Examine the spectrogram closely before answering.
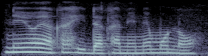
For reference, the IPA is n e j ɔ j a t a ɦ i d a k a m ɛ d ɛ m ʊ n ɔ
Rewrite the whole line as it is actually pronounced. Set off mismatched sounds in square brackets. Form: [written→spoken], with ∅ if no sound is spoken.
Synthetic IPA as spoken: n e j ɔ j a [t→k] a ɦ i d a k a [m→n] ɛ [d→n] ɛ m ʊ n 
